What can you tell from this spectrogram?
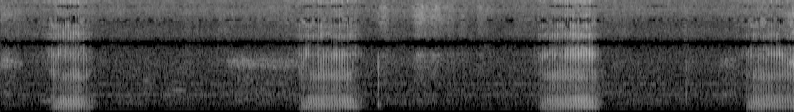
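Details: Sleeping dog snoring: slow, regular rumbling snores, about one every two and a half seconds, over a steady room hum; snoring.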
